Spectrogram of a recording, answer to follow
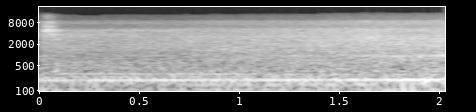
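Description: Steady distant engine drone with a faint low hum, slowly growing a little louder.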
